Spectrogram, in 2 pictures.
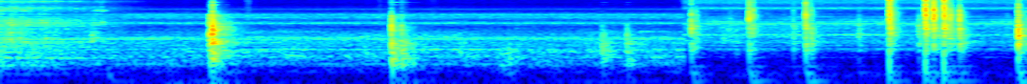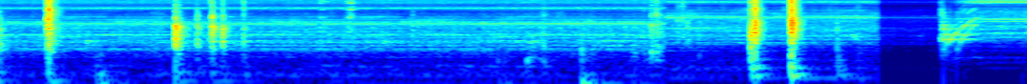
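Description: Metal parts clink and knock as a block is set in a vise.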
